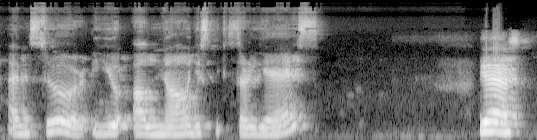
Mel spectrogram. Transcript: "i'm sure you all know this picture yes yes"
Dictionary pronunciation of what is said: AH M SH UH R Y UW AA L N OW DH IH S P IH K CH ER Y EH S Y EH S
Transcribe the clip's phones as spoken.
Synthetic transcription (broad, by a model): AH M S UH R Y UW AA L N OW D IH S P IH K S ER Y EH S Y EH S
